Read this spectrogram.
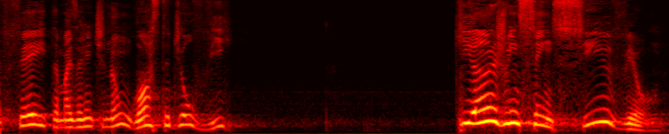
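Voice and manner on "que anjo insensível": slow, drawn-out mock outrage at the angel; mock indignant. Mocking the churchgoers who call the angel insensitive. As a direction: put on the offended churchgoer.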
